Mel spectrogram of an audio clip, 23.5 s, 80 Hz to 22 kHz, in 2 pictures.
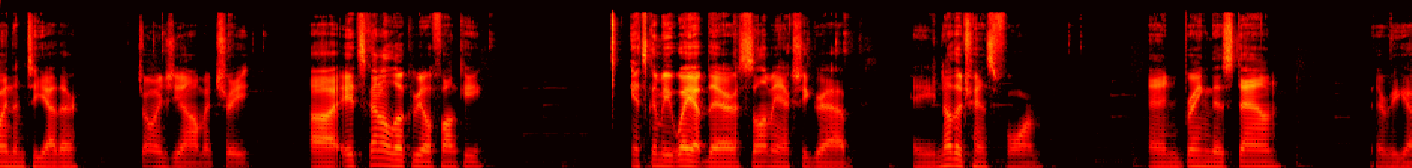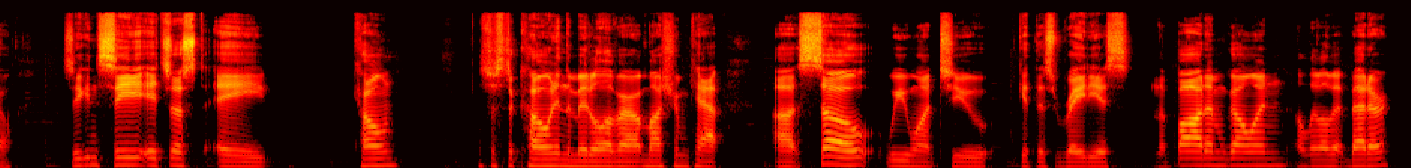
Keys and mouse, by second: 1.9 click, 6.8 shift+a, 9.4 click, 18.5-22.8 drag, 22.8-23.5 right drag.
